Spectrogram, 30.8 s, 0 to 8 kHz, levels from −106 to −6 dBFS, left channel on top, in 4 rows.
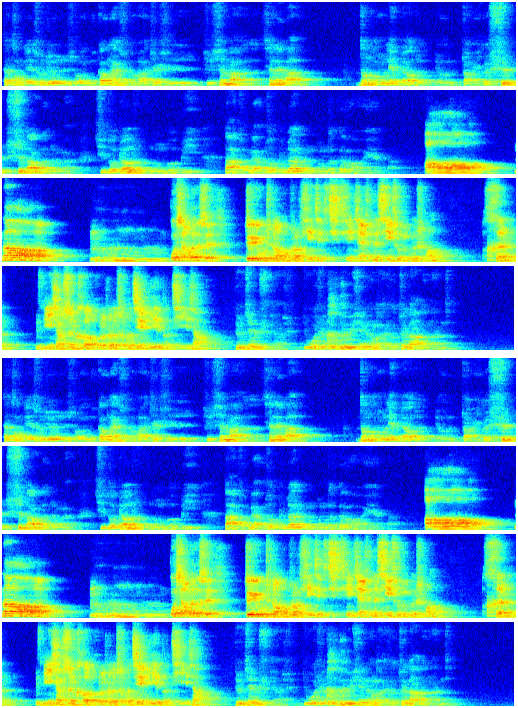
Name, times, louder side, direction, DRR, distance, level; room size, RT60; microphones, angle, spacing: voice 1, 0.0-4.5 5.3-8.7 9.1-10.6 11.1-13.6 26.6-29.8, equal, 10° right, -6 dB, 0.5 m, -35 dB
voice 2, 14.0-14.9 15.4-16.1 16.7-18.7 19.1-21.9 22.6-23.2 23.6-26.2 28.0-28.1, right 1 dB, 35° right, -8 dB, 1.1 m, -27 dB
5.2 x 3.7 x 2.3 m, 0.98 s
head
